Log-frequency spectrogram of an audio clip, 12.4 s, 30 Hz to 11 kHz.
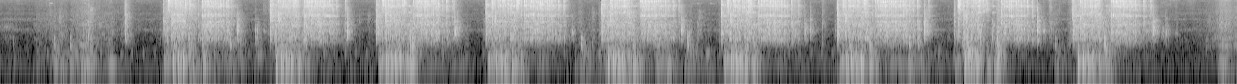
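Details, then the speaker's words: Holzfforma G372XP chainsaw that never ran right since new, pulled with decompression lever and choke: rasping pull-start strokes never catch, too weak to push the decompression valve out; no start. "not happy it's not happy happy not even enough to push our compression valve out"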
